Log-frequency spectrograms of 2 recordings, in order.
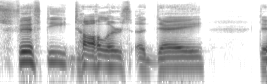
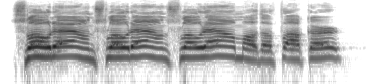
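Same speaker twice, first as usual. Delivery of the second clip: shrill, taunting, mocking shout, very high, loud; 11 semitones higher, 5 dB louder than usual. Retelling a man shouting at a police officer: retelling a yell. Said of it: "He just just yelling at him".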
